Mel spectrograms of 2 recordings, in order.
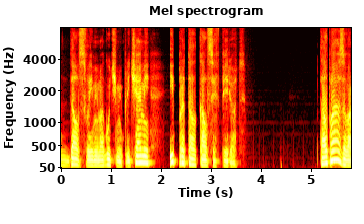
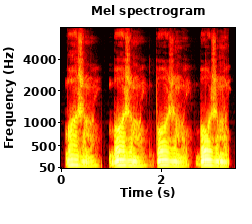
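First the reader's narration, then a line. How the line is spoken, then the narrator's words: Dazed mutter. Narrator (Russian): Том что-то пробормотал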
